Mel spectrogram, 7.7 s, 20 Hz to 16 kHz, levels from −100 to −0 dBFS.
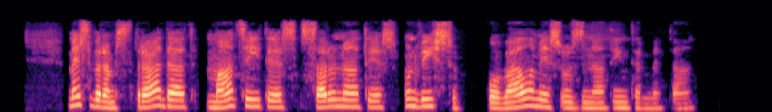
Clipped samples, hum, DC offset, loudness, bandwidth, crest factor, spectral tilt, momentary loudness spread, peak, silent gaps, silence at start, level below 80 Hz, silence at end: under 0.1%; none; under 0.1%; -17 LUFS; 8 kHz; 18 dB; -4.5 dB/octave; 14 LU; 0 dBFS; 4.81-4.85 s; 0.7 s; -64 dBFS; 0.8 s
